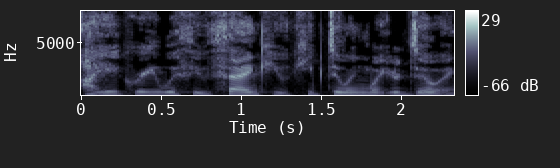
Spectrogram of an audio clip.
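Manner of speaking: imitated whispering. Quoting professors and students afraid to speak up, imitating a whisper. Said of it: "so they whisper and say".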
